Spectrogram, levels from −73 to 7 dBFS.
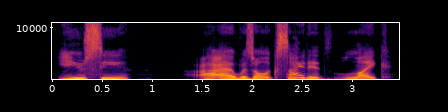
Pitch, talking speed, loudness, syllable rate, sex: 265 Hz, 120 wpm, -15 LUFS, 3.8 syllables/s, female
